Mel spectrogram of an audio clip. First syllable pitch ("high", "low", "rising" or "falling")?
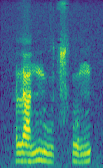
rising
